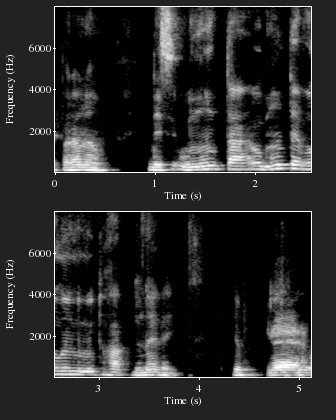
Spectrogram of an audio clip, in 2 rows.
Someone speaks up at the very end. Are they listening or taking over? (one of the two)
listening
